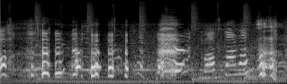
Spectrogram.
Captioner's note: laughter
